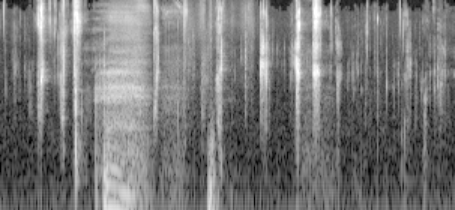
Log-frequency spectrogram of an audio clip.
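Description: Close-miked wet kissing and lip-smacking mouth sounds: a scattered run of short clicks and smacks, with a hummed 'mm' about a second and a half in and one soft low bump near the middle.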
